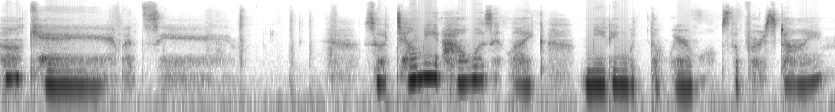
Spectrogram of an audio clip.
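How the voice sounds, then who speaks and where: A woman's voice: a little high, slightly rough, heavily acted. A woman voicing an ancient, doting yet menacing female vampire boss in a whispered ASMR roleplay, coaxing and drawing out her words. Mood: attentive, doting. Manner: slow, drawn-out, coaxing, soft chuckles and repeated words.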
